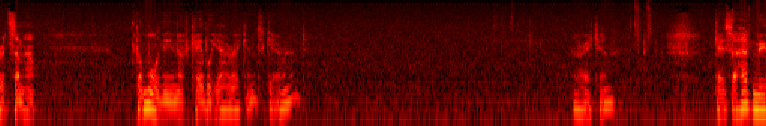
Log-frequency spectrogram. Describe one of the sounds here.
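A young man talks calmly and close by, in bursts.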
